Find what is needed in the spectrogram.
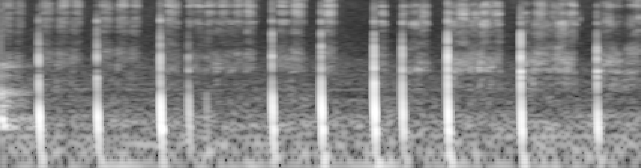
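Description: Stylus tip tapping and clicking on an iPad's glass screen while handwriting words and digits: a quick, irregular run of light clicks, about three a second.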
